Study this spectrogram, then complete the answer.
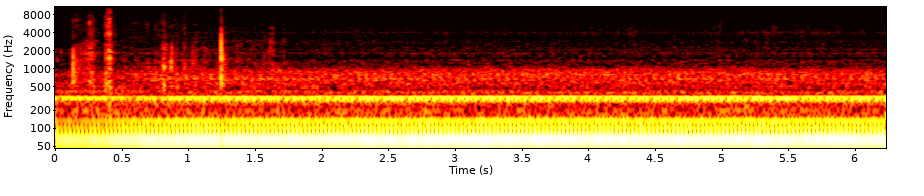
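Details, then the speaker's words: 2025 Ram 1500 Rebel twin-turbo inline-6 SST, 2,500 miles, at the exhaust after the engine cover was removed for a multiple random misfire: steady, smooth, even idle hum with no misses or vibration, no check engine light. "smooth as silk not a problem I don't hear anything abnormal I don't feel any vibrations"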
